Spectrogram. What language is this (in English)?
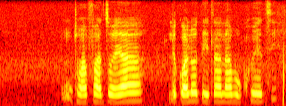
Tswana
